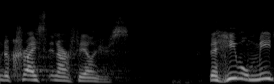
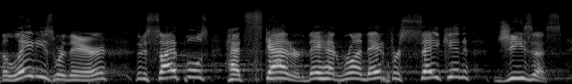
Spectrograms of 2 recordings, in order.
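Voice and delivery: louder, driving sermon build; forceful preaching; 5 semitones higher, 9 dB louder than usual. Acted. Preacher to congregation, rising loud and forceful. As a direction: hammer home the disciples' failure.

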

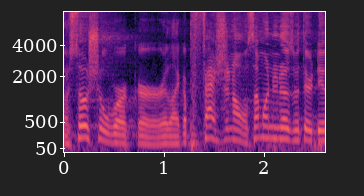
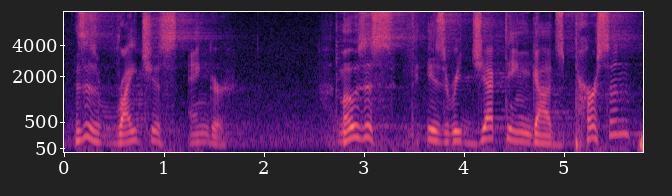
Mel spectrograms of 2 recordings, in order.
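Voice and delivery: normal talking voice

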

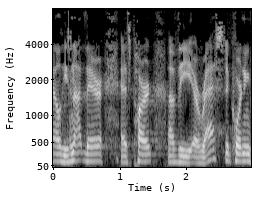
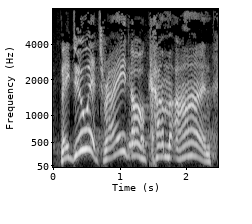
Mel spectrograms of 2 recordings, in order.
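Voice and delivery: exasperated parent; 6 semitones higher, slower than usual. Acted. Exasperated parent at disobedient child.

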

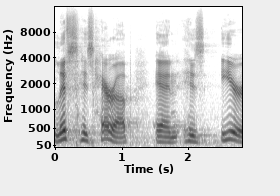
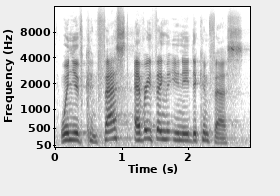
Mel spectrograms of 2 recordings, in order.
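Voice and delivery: normal talking voice

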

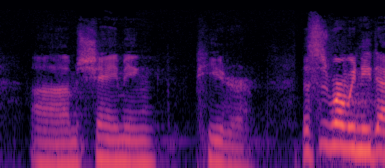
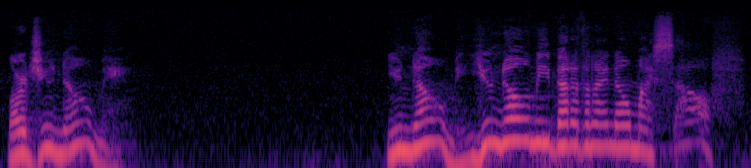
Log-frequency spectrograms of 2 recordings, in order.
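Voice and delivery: raised pleading that drops to soft confession; heartfelt plea; 3 semitones higher, 4 dB quieter than usual. Acted. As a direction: plead to be believed, then fade to near hush. Acting out Peter's grieved plea.

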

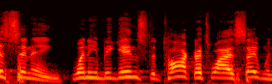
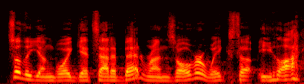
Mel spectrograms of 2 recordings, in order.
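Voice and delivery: usual speaking voice

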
